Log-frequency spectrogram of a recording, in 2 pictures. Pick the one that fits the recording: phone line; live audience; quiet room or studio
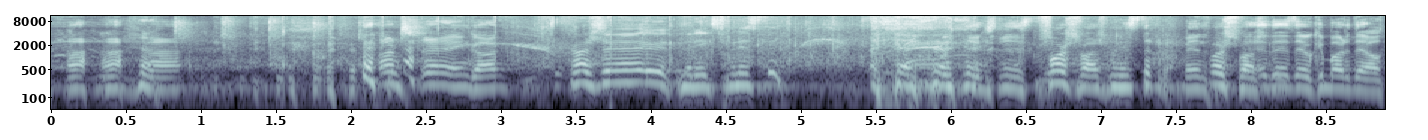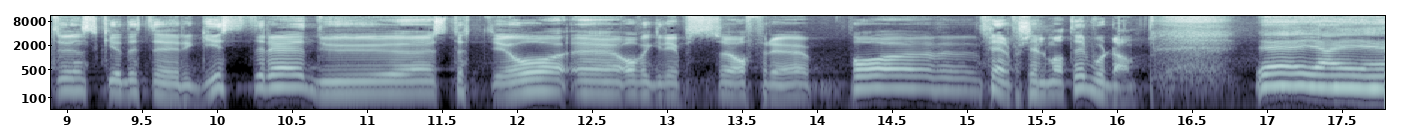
live audience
